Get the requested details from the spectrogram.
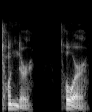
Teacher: the th sound for for him was always more like a t right so he would say tunder tor you know um that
